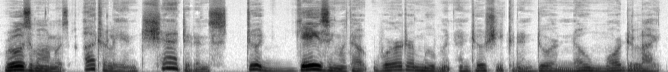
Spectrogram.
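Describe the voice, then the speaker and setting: An audiobook narrator reads a fairy tale in a dark, mellow voice. It is strongly creaky and husky, and the recording is dry. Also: medium pitch, lively intonation, normal speed, dry recording. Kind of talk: scripted storybook narration.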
